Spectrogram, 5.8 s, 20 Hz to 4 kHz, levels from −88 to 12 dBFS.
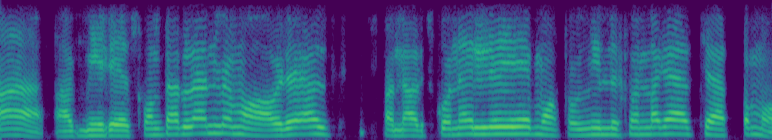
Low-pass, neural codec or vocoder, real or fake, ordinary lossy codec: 3.6 kHz; codec, 16 kHz, 4 kbps, FunCodec, trained on LibriTTS, 50 frames a second; fake; Opus, 16 kbps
